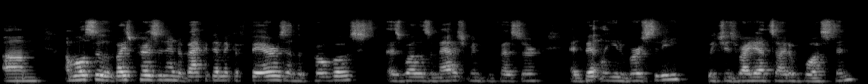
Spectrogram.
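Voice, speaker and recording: A woman's voice: fairly low pitch, fairly even intonation, fast, hardly any pauses, rough recording. New lady, fifties, chatty panel intro on a video call, lots of ums. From New York City, Puerto Rican heritage. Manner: warm, personal, with frequent "um". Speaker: university provost, panelist.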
